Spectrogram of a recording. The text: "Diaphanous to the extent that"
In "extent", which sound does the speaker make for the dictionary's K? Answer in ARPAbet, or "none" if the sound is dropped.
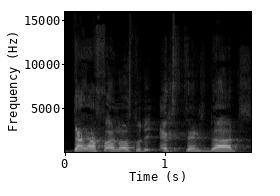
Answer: K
